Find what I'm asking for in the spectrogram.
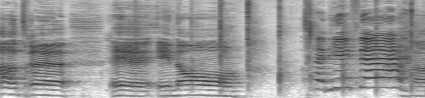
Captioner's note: Émeraude claps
